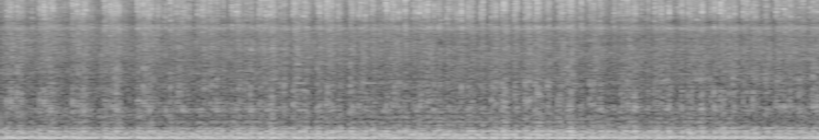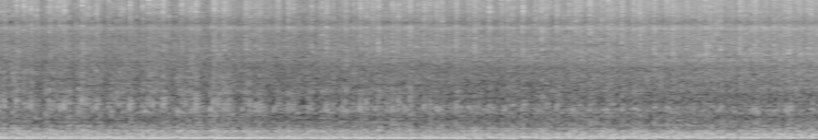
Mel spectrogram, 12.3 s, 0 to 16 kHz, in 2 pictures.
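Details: 1963 Chevrolet Nova SS convertible, very first true startup: deep, steady idle with even lope, no misses, knocks or ticks; good fuel and oil pressure, no leaks or sparks; still running slightly rich ("gassy"), otherwise normal idle.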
